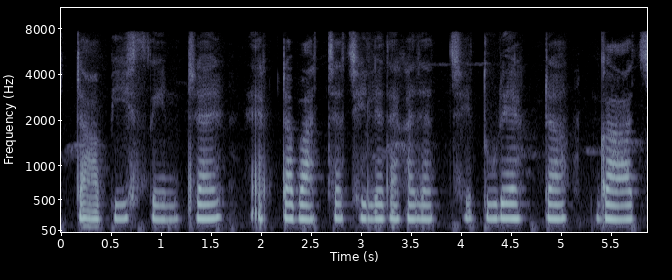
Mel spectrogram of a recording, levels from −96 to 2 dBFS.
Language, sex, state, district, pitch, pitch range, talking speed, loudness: Bengali, female, West Bengal, Paschim Medinipur, 215 Hz, 210-220 Hz, 100 wpm, -36 LUFS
